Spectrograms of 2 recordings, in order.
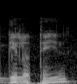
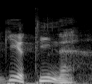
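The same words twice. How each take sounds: First: It is said with an English pronunciation. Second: It is said with a French pronunciation. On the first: "in English we of course say guillotine" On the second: "French say guillotine, guillotine. So the n gets a little stressed"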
